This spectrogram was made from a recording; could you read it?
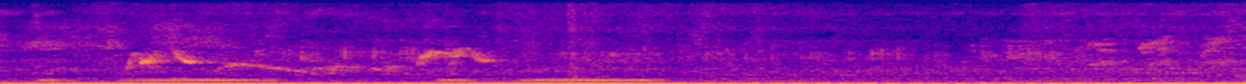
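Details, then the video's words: Male red-whiskered bulbuls kept in an aviary: short bright slurred whistles rising and falling. Low cooing notes repeat beneath them, over a steady mechanical hum. "chim chào mào đầu lân hót cực hay, Chào chào trống"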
